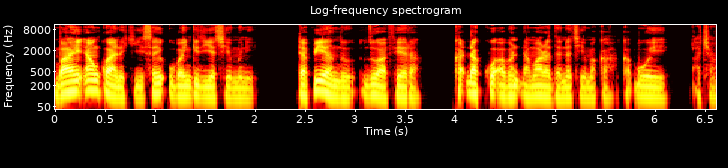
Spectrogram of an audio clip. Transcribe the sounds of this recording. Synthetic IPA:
baː˦jɐ˦ɲj̰ɐ˦ŋkʷaː˨nɐ˨kʲiː˦sa˦jʔʊ˨bɐ˦ŋɡʲɪ˦d͡ʒiː˨jaː˦t͡ʃeː˦˨mʊ˦niː˨ | tɐ˨ɸɪ˦jɐ˨nzu˦zʊ˦waː˨ɸeː˦ɾaː˨ | ka˨ɗɐ˦kʷːoː˦ʔa˨bɪ˦nɗɐ˨mɐ˦ɾa˨da˨na˦t͡ʃeː˨mɐ˦ka˨ka˨ɓoː˦jeː˨ | ʔa˨t͡ʃɐ˦ŋ

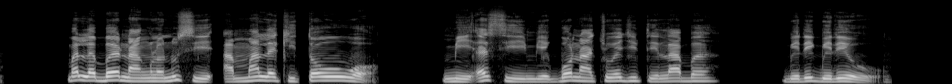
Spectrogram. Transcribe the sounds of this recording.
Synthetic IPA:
mɛ̃˦lɛ˨bɛ˦nã˨ŋlɔ̃˨nũ˦si˨a˨mã˦lɛ˦˨ki˨t̪ɔ˦wo˦wɔ̰˨ | mĩ˨e˦si˨mĩ˨ɛ˨ɡ͡bɔ˦nã˨t͡ʃo˦e˦d͡ʑi˦p̚t̪e˨la˦bɛ˦ | ɡ͡be˨ɖe˦ɡ͡be˨ɖe˦o̰˨

